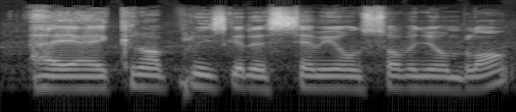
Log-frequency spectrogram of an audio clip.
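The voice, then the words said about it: Aussie mimicking posh wine pronunciation. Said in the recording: “You hear Aussies when they try and mimic the way it's supposed to sound.”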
